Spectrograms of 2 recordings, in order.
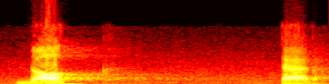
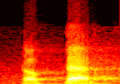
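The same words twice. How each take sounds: First: doctor broken in two, a long pause between डॉक and टर; split into syllables. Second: Said in the usual way. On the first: Shown as a demonstration. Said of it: "दो parts में divide हुआ". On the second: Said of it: "जैसे doctor बोलकर देखिए".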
